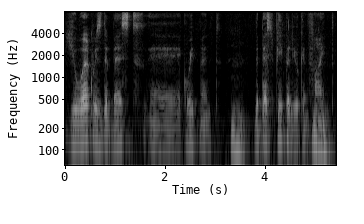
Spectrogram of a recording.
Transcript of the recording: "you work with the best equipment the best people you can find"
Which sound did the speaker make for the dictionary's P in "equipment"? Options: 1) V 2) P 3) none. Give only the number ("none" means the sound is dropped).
2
